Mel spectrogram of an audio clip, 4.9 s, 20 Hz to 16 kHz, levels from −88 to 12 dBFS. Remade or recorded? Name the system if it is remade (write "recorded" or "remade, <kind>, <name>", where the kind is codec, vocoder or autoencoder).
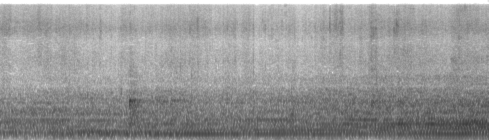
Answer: recorded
